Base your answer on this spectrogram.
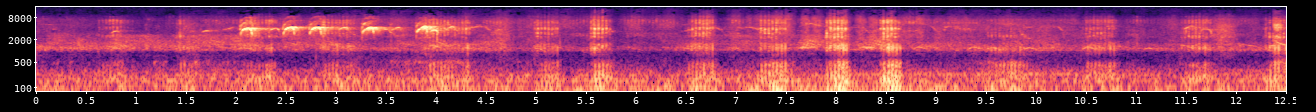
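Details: Low continuous purring from a stray cat being petted as it grooms on a park bench, recorded with a GoPro HERO8; thumps from handling, and a bird gives quick repeated chirps early on.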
